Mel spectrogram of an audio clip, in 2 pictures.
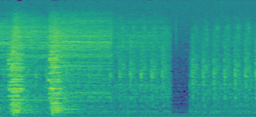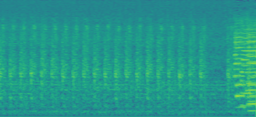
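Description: A Decap dance organ's tune ends on two last chords, then the organ's machinery keeps running between tunes as a steady, fast, even mechanical clatter, with a brief break about two seconds in.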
